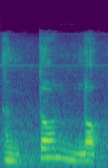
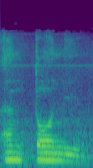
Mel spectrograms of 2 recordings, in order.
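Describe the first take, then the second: First: The final vowel is a clear 'o' sound. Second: The final vowel is reduced to a 'u' sound. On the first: The speaker calls it right. "a palavra Antônio seria Antono" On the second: The speaker calls it wrong. "nunca Antônio"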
